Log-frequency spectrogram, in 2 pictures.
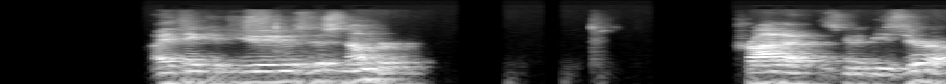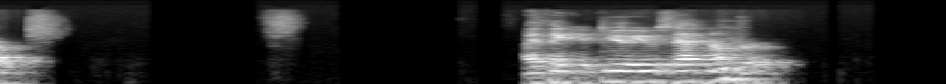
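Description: An elderly man speaks calmly, as if explaining, in short bursts.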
